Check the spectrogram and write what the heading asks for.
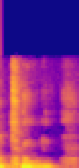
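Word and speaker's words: Thuney: Also, to Patriots guard Joe Thurney is set to be a free agent. – Tooney, say it right. It's not Thurney. It's Joe Tooney.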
